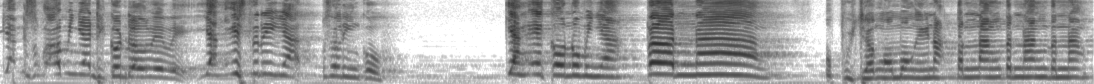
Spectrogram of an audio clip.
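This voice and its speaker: Javanese lady preaching, goes loud then real hushed, high voice, faint music. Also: moderate pace. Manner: lively, switching between loud exhortation and hushed asides. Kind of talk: sermon. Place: church service.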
